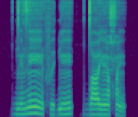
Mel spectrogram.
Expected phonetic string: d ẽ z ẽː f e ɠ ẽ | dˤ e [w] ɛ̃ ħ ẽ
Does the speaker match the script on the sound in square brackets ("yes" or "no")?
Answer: no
